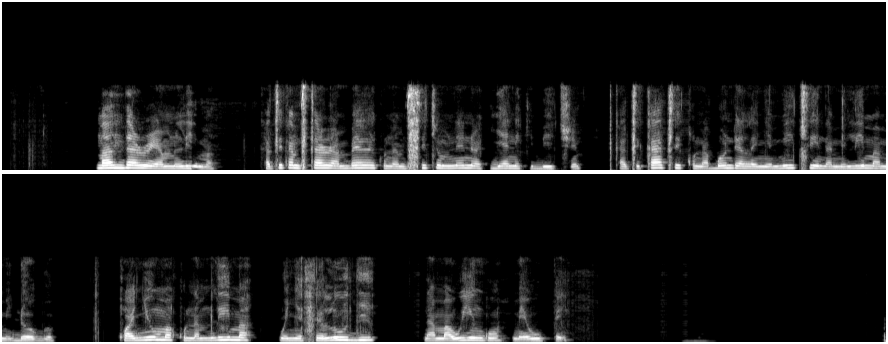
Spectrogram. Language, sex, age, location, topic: Swahili, female, 18-24, Dar es Salaam, agriculture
